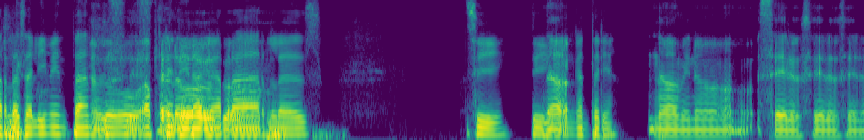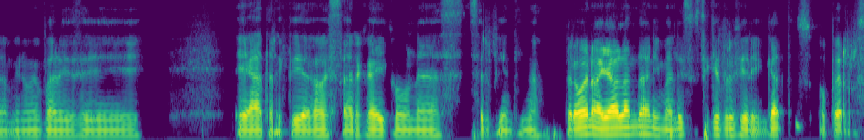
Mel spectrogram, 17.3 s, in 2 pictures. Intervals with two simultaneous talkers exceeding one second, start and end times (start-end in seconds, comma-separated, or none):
0.9-2.6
